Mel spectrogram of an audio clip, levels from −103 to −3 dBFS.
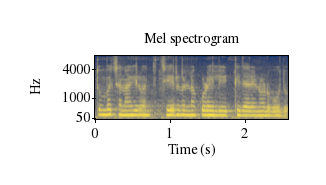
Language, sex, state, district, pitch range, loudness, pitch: Kannada, female, Karnataka, Mysore, 200-215 Hz, -13 LUFS, 210 Hz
